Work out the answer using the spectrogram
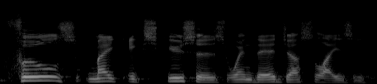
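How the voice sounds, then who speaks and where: Man preaching, emphatic and deliberate. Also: medium pitch, very animated, darkish tone, clear, resonant tone. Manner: emphatic, deliberate, repeats phrases for stress. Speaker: preacher teaching Sunday school. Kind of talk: sermon, Bible teaching with verse reading. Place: church, live-streamed service.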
